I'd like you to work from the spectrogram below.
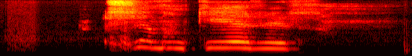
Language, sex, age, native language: Icelandic, male, 7, Icelandic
